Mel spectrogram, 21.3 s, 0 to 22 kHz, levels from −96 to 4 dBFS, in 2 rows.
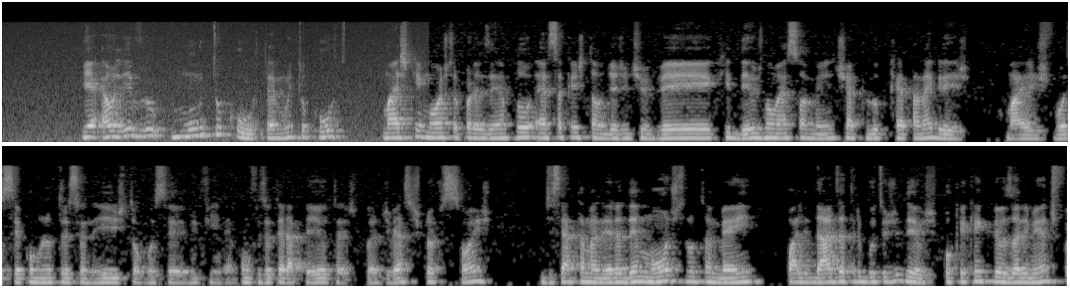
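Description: Overdone noise removal runs from 4.26 s to the end at 21.31 s. A noise reduction stage is pushing individual frequency bands far down or shutting them off whenever they sit near its noise estimate, so the room noise, about 23 dB below the speech, drops and breaks up into twinkling specks. Quieter parts of the speech fall under the same threshold and are stripped away.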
